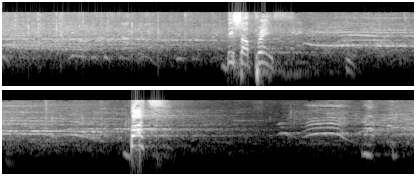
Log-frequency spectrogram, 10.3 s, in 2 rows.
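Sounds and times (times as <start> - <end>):
audience clapping: 0.0 - 7.0
speech: 2.8 - 3.6, 6.8 - 7.3.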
